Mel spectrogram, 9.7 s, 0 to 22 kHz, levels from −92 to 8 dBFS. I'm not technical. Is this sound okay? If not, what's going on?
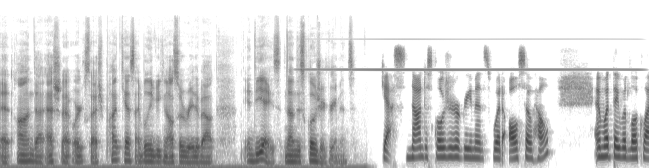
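No. From about 4.35 seconds to the end of the speech, a thin, high whistle at around 4.7 kHz sits quietly behind the voice. This is a feedback whistle, likely from a loudspeaker's sound leaking back into the microphone just enough to keep one pitch ringing. Unlike a low electrical hum, it is high-pitched and slowly swells and fades in loudness, and unlike full feedback it never grows into a loud howl.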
